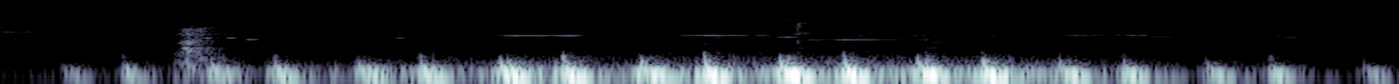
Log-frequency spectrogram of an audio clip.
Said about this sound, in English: I can't tell whether he's breathing or not. The old man's so skinny, so sick. Hear if his heart beats.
